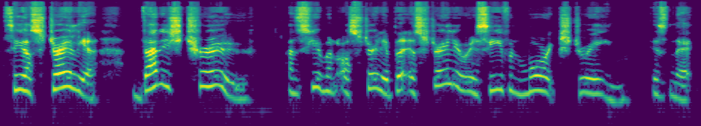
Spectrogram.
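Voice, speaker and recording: Middle-aged lady, bit husky, high voice, chatty live stream from her camper van, calls everyone darling. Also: big pitch swings, unhurried, no echo. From southwest London. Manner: chatty, warm greetings to viewers, calls people darling and love. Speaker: tarot reader hosting a live stream. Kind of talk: casual live-stream chat.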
